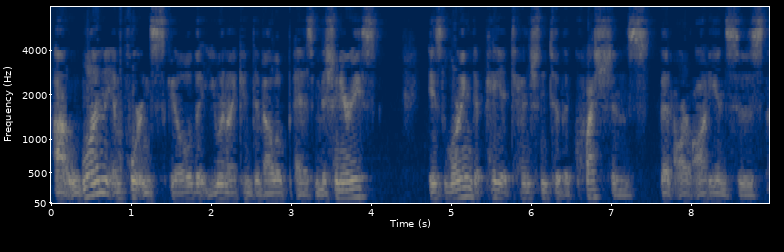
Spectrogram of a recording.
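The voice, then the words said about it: Sick, strained voice. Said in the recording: “I apologize for my voice. I'm a victim of the COVID resurgence day four here”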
